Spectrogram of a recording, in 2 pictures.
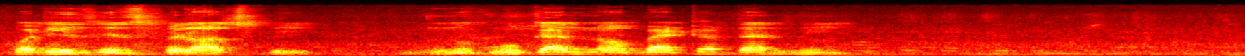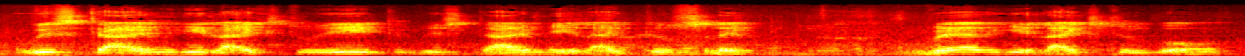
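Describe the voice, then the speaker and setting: A man playing a tearful, grieving mother of a divine child, pleading and reproachful in halting English. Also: a little high, gravelly, fairly bright tone, full character voice. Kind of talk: devotional dramatic monologue. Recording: echoey room, distant mic, background noise.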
